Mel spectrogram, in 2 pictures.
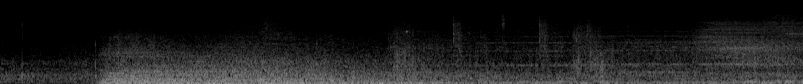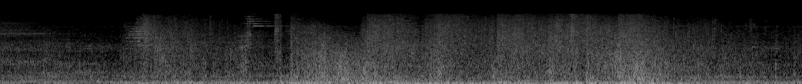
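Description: Heavy metal blows clash and thud in a fight.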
